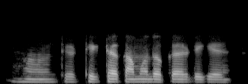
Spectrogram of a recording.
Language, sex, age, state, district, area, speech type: Odia, male, 60+, Odisha, Bhadrak, rural, conversation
